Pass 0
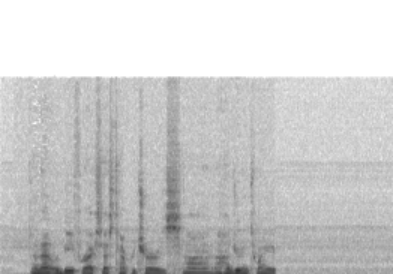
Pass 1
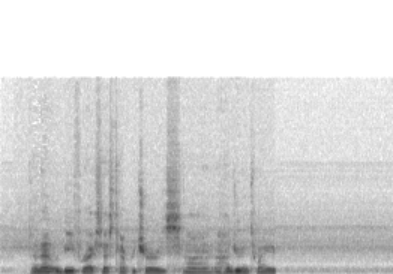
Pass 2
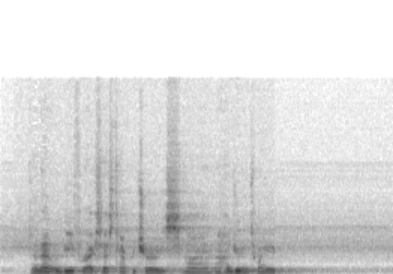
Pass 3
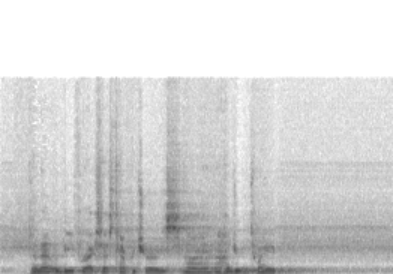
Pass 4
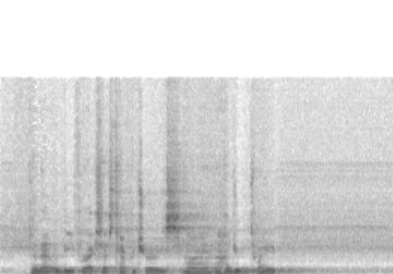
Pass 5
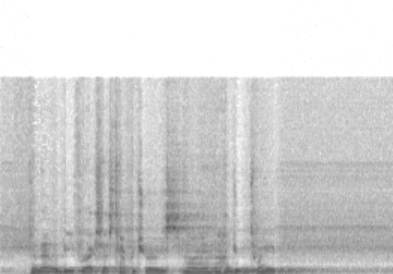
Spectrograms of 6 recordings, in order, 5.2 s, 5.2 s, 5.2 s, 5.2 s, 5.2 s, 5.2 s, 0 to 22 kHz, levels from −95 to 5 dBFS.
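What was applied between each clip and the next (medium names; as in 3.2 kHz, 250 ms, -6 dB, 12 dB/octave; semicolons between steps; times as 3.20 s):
ten-band graphic EQ 125 Hz -11 dB, 250 Hz +11 dB, 500 Hz +5 dB, 1 kHz -7 dB, 2 kHz +12 dB, 4 kHz +6 dB; trim -7.5 dB
plate-style reverb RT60 2.2 s, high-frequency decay 0.75×, pre-delay 85 ms, DRR 14 dB; trim -3.5 dB
compression 6:1, threshold -33 dBFS, peak gain reduction 12.5 dB; trim +6 dB
tone controls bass +4 dB, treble +10 dB; trim -8.5 dB
compression 5:1, threshold -38 dBFS, peak gain reduction 8 dB; trim +5.5 dB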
